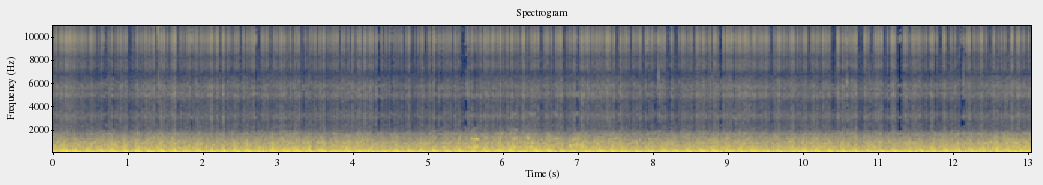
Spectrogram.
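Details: Aircraft N735D after a spider replacement, recorded in flight on approach and over the runway. A steady, heavy low drone with a rough, uneven beat at idle. The engine noise is abnormal and the source is unknown.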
